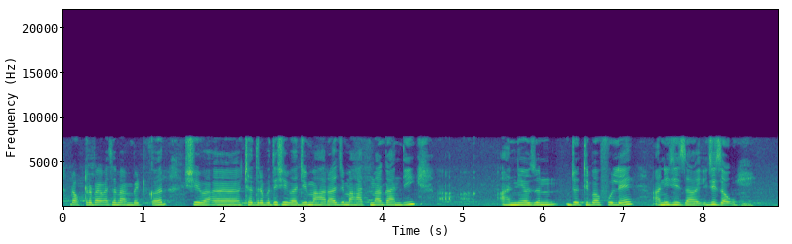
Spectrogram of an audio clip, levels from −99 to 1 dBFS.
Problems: constant background noise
